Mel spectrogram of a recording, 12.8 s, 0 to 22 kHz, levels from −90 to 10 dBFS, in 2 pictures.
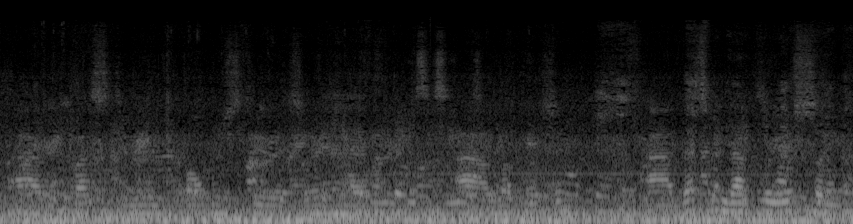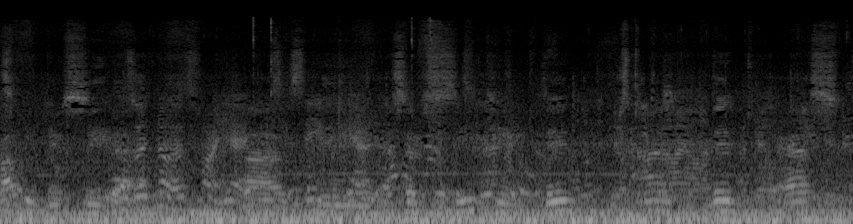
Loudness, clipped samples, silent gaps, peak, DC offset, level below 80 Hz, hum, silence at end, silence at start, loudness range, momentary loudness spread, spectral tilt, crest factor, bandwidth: -39 LUFS; under 0.1%; none; -22 dBFS; under 0.1%; -38 dBFS; none; 0 s; 0 s; 1 LU; 2 LU; -6.5 dB/octave; 14 dB; 16 kHz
